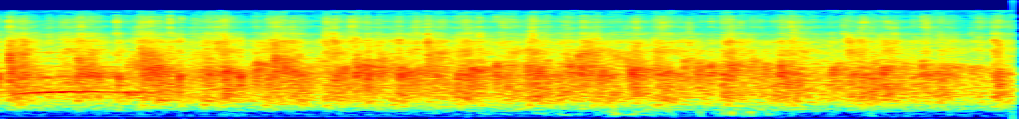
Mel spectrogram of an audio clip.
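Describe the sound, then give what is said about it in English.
Audience applause for veterans at a comedy night in Muskegon: steady, dense clapping from many hands, sustained at an even level for the whole stretch with no talk over it. “If there's any in the audience, put your hands together right now. And keep it going for our friends and family over there right now.”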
